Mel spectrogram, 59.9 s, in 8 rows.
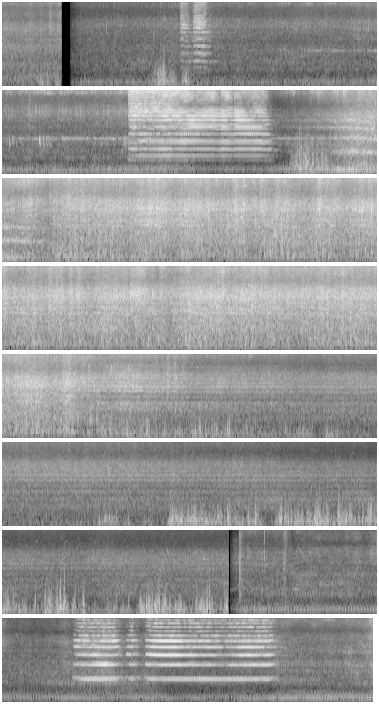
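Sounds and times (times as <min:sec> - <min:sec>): train coaches rolling past: 0:00.0 - 0:59.9
train rumbling: 0:00.0 - 0:59.9
train horn: 0:03.4 - 0:04.5, 0:09.8 - 0:15.9, 0:53.7 - 0:58.5.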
